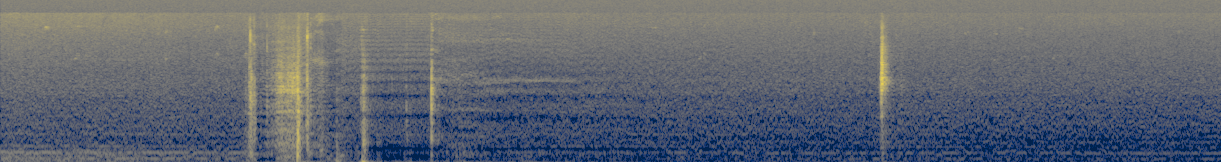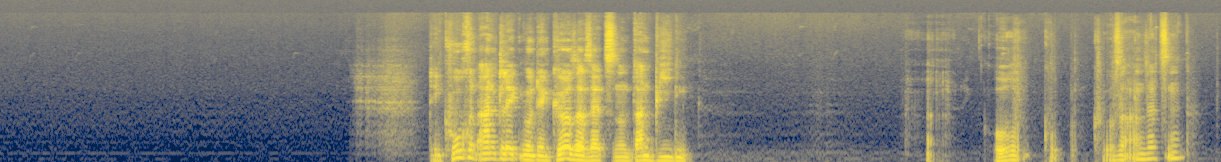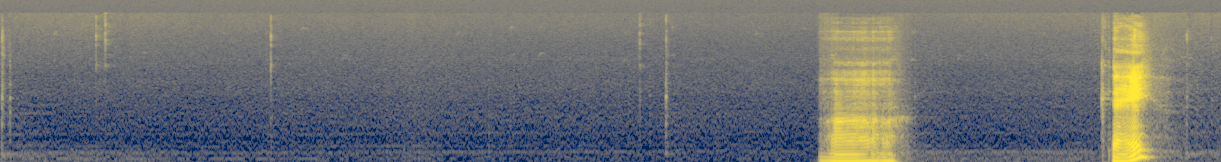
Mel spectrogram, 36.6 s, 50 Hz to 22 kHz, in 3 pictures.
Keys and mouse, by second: 2.9 ctrl+z, 22.0 click, 23.5 middle click, 27.1-31.1 drag, 31.1-36.3 middle drag.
